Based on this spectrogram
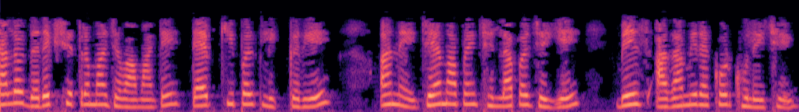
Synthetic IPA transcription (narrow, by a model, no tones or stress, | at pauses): alod̪əɾekʃet̪ɾəmãd͡ʒəʋamaʈeʈɛb̚kipəɾklikːəɾije | əned͡ʒemapəɽ̃et͡ʃʰelːapəɾd͡ʒəije | bezaɡamiɾɛkoɾɖ̚kʰolet͡ʃʰe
